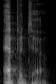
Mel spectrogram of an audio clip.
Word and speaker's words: epitome: Because I'd heard the word epitome, but I had no idea that it was epitome.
